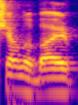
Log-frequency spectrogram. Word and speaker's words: Chernobyl: It's Chernobyl, pronounce Chernobyl. At the end, not bile.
